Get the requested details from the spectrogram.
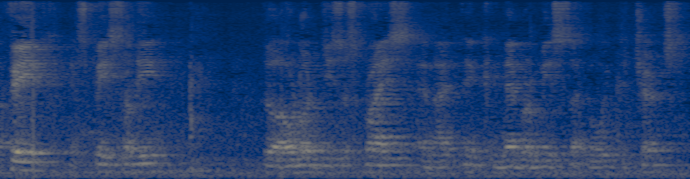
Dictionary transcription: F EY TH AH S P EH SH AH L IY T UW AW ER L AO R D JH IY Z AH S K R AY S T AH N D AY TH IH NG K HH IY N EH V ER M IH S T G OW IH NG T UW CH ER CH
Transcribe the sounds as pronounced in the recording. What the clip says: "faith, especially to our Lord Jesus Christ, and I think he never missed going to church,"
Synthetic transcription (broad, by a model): F EY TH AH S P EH S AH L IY T UW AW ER L AO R D JH IY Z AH S K R AY S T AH N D AY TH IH NG K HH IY N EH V ER M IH S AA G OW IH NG T UW CH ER CH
